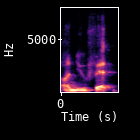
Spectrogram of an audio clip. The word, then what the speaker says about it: ANeuFit: So let me just kind of recap that the company is called ANeuFit, but new is not spelled N-E-W, it's spelled N-E-U, because that's super cool.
